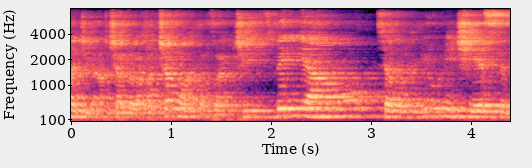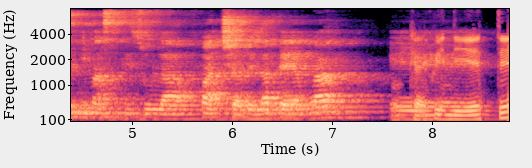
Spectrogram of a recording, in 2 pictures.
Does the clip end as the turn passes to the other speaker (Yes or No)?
Yes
